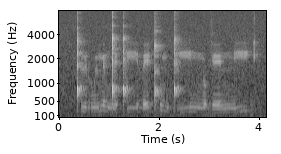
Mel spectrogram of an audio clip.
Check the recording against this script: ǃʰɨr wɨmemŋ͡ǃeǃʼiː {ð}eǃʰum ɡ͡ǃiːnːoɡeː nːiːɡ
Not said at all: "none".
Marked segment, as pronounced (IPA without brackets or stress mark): ð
